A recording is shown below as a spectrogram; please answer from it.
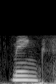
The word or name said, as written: minx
